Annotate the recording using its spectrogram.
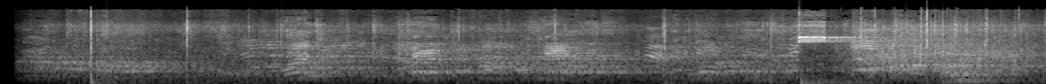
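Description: Sounds of a wrestling bout in a gym: several voices shouting, with thuds and knocks from the wrestlers on the mat. About eight seconds in there is a loud knock and a short, high, steady whistle blast, typical of a referee's whistle.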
